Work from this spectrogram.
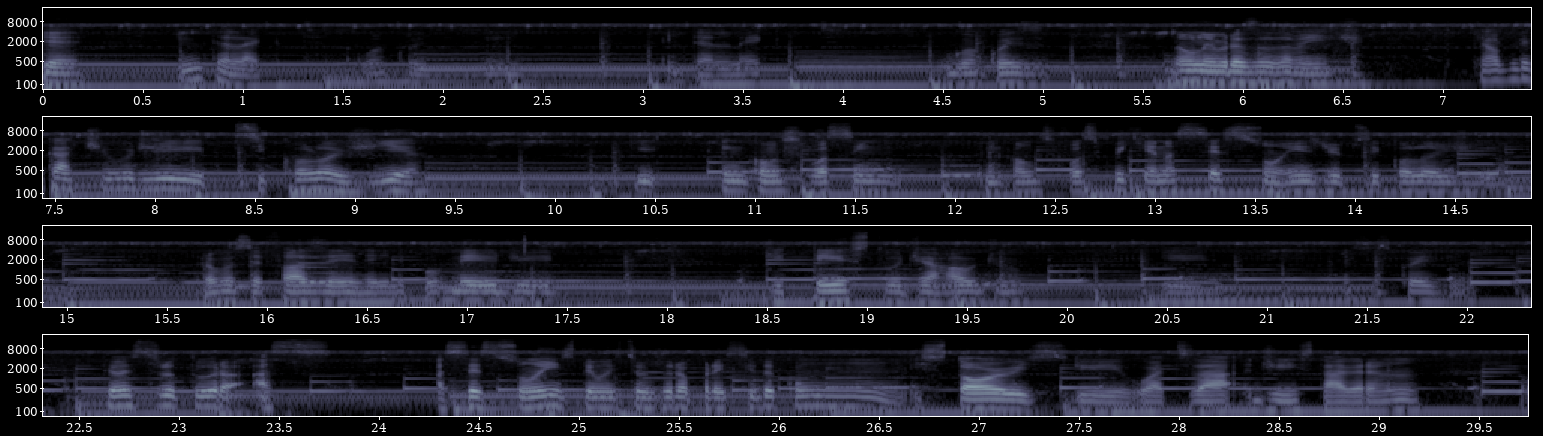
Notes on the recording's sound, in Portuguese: In roça. Muito barulho, desculpa.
